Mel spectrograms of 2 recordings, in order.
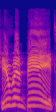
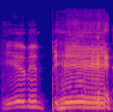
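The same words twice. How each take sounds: First: Loud, grand proclamation; booming voice of God. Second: Slow, drawn-out, deadpan; casual Jason voice as God. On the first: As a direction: thunder it out like God. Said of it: "instead of being like". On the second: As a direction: say it lazily like an ordinary guy. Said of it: "it says, like". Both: Retold or imitated.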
